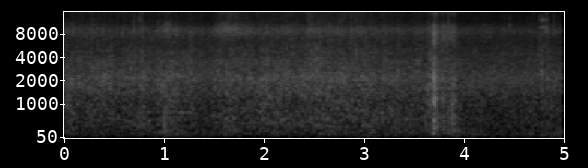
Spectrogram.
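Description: Heavy rain falling steadily, an even hiss, with one sharp knock a little over halfway through.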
